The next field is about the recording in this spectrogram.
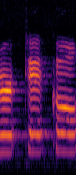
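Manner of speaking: robotic put-on voice. Leading listeners in repeating a word, saying it in a robot voice. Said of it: "How about we say it like a robot?".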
